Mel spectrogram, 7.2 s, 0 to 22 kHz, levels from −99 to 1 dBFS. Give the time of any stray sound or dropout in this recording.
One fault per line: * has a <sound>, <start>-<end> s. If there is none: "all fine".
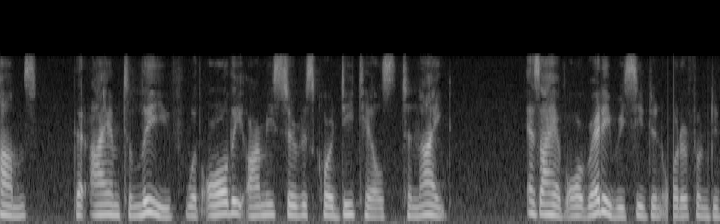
* has a dropout, 6.7-6.7 s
